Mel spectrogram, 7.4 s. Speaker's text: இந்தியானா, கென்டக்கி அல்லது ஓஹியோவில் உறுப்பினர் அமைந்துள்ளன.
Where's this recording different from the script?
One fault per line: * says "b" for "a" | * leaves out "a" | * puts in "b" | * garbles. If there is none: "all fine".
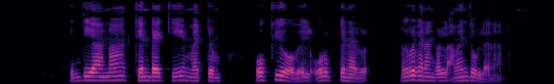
* says "மற்றும்" for "அல்லது"
* puts in "நிறுவனங்கள்"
